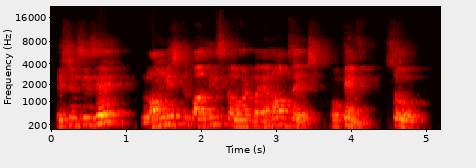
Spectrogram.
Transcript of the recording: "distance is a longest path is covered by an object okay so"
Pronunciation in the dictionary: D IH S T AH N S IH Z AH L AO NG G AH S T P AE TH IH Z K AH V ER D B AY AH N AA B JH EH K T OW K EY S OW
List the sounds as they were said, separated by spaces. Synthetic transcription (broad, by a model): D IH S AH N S IH Z AH L AO NG G AH S T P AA T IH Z K AH V ER D B AY AH N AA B Z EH T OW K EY S OW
